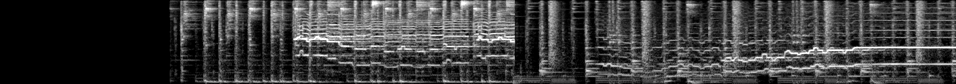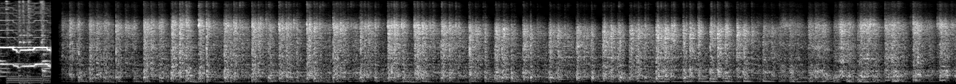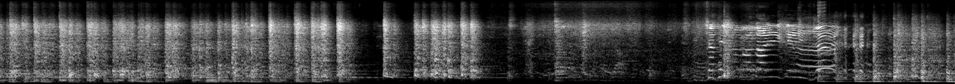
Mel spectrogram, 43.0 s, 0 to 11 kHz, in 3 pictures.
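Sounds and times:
bass drum: 2.6s - 34.1s, 41.0s - 43.0s
drums beaten in fast rhythm: 2.6s - 37.2s, 39.4s - 43.0s.

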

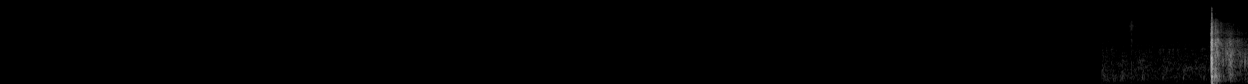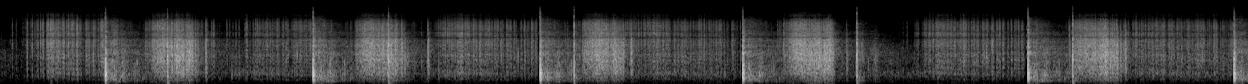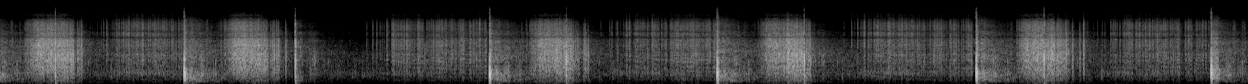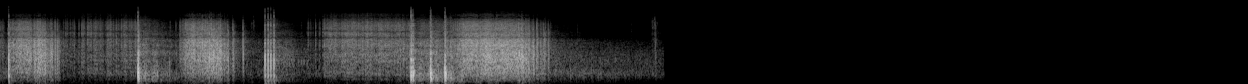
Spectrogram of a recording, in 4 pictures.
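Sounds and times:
firework shots with crackle: 12.1s - 44.1s.

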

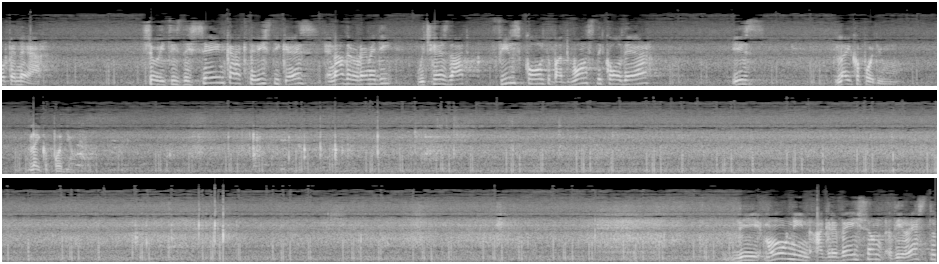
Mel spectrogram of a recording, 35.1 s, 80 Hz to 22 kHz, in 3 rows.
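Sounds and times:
room noise hiss: 0.0s - 35.0s
sharp clicks and crackles: 13.1s - 32.6s.

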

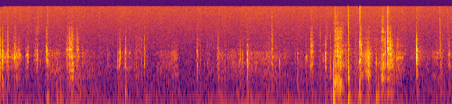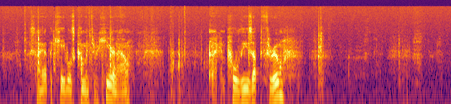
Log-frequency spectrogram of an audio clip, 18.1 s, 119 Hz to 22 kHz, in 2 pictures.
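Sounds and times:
cables rustling and scraping: 0.0s - 18.0s.

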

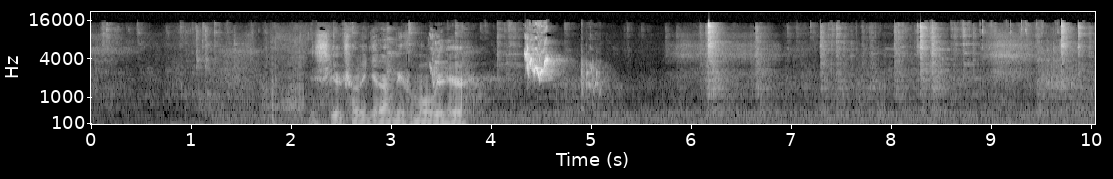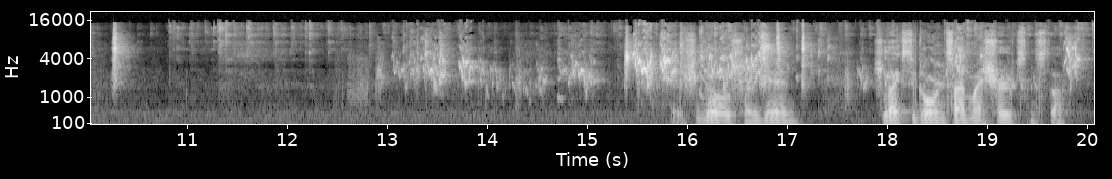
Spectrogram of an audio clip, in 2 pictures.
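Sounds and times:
budgerigars chirping: 4.3s - 5.2s, 12.6s - 20.0s.

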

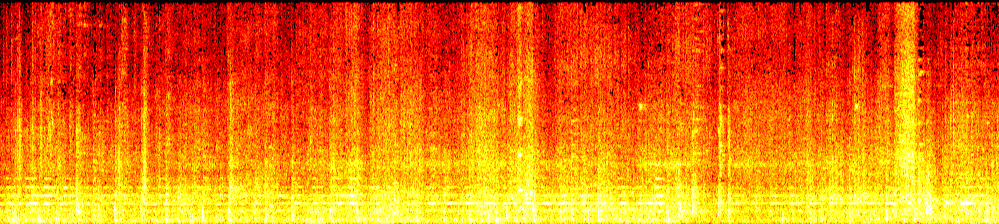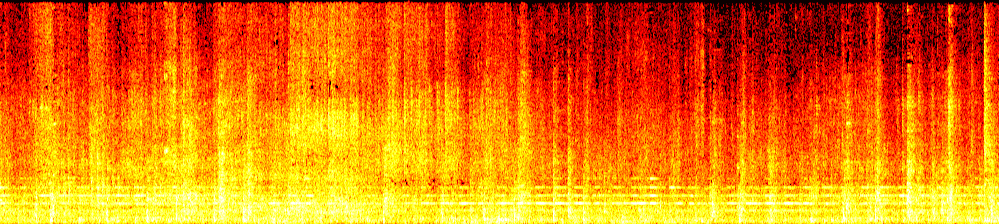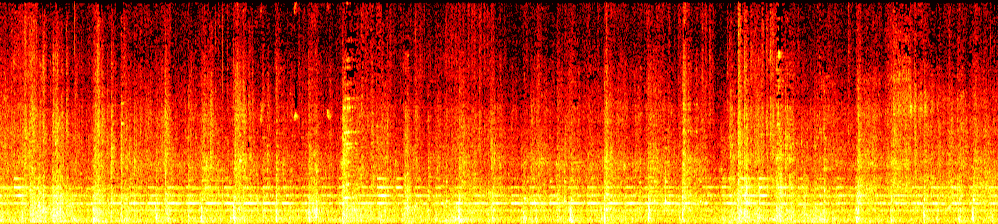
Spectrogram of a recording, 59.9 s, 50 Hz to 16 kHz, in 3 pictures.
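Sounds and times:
train wheels clattering over rail joints: 0.0s - 59.9s.

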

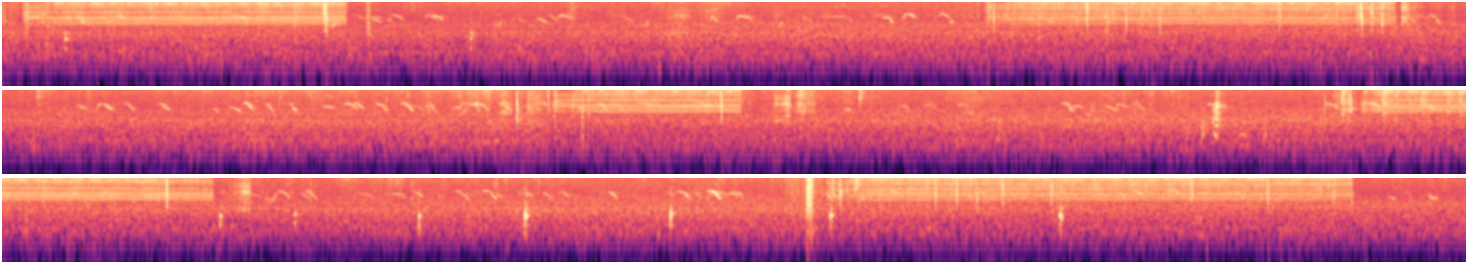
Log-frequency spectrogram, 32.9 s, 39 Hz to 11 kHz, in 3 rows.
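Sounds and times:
chicks peeping: 0.0s - 10.9s, 11.6s - 16.6s, 20.9s - 32.8s
high buzzing trill: 0.2s - 2.6s, 7.4s - 10.5s, 15.1s - 16.6s, 21.2s - 23.6s, 28.3s - 32.1s
hen clucking: 0.2s - 2.8s, 20.0s - 24.3s, 28.0s - 32.1s.

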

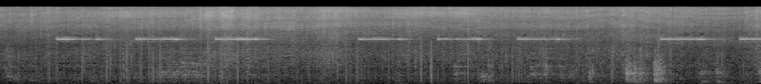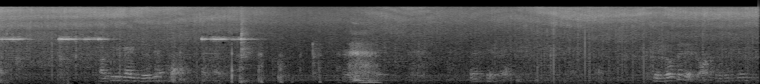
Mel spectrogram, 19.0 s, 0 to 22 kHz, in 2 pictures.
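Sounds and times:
smoke alarm beeping: 0.6s - 13.0s.

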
